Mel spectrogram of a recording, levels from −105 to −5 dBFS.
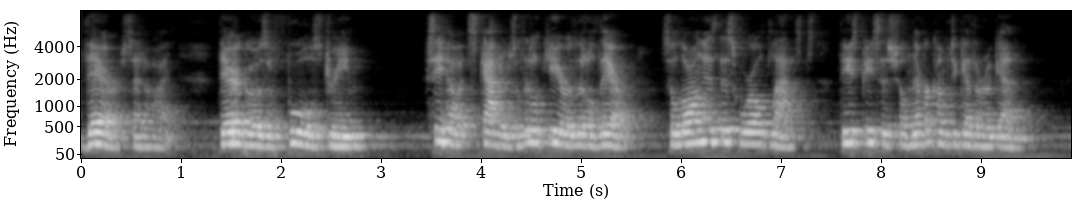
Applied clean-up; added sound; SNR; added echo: none; none; none; reverberation time 1.2 s.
